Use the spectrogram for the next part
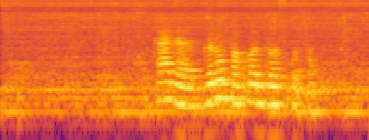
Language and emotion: Russian, neutral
